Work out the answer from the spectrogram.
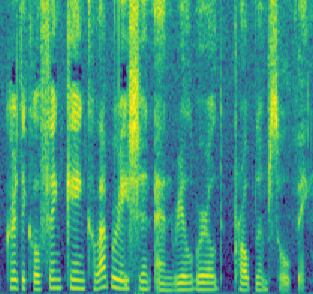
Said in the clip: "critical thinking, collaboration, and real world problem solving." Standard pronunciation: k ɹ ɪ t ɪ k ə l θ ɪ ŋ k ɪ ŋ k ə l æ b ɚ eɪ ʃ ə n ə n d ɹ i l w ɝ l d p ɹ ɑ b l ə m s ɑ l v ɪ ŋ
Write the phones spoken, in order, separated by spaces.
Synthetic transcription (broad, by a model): k ɹ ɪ t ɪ k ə l θ ɪ ŋ k ɪ ŋ k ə l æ b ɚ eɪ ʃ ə n ə n d ɹ i l w ɝ l d p ɹ ɑ b l ə m s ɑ l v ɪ ŋ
